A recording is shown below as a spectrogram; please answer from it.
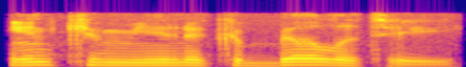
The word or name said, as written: incommunicability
